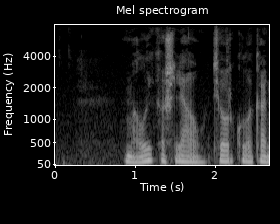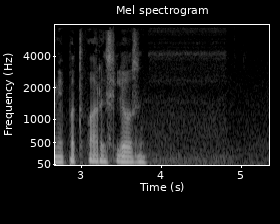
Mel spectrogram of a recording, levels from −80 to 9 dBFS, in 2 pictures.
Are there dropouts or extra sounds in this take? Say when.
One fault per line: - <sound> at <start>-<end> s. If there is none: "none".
none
